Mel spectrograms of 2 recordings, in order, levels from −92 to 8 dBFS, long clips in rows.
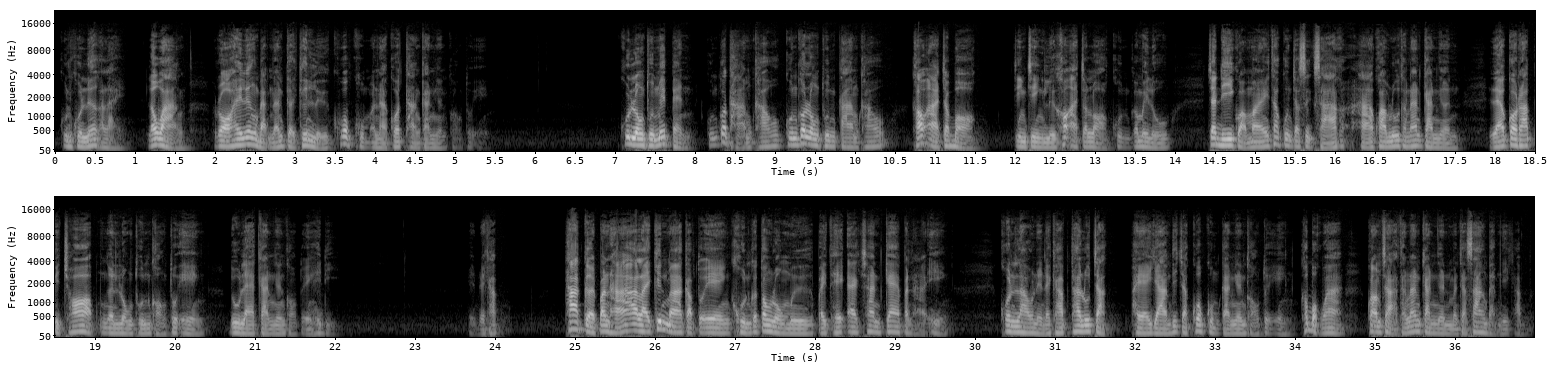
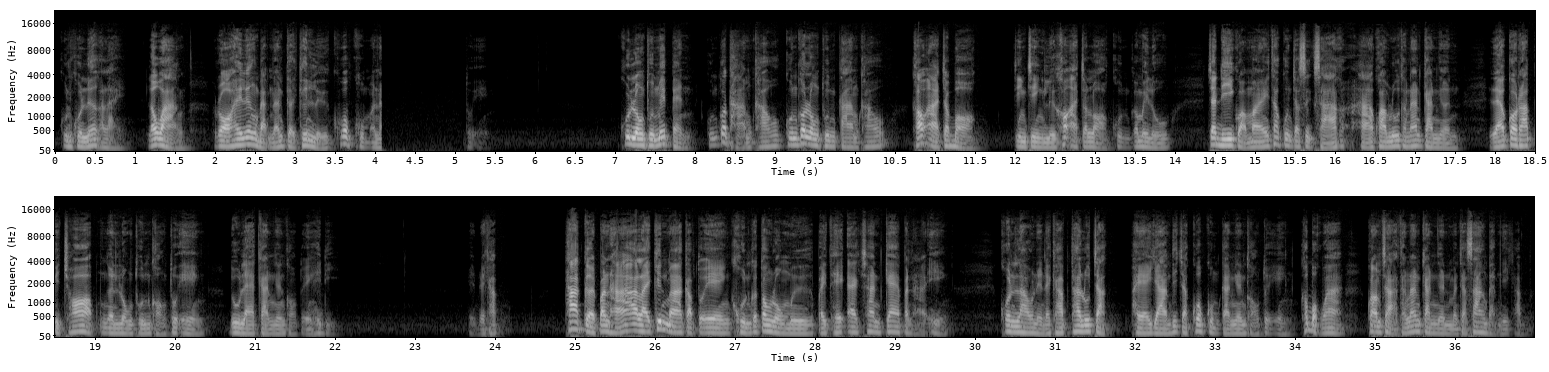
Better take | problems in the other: first | audio cutting out; at 4 s for 1 s

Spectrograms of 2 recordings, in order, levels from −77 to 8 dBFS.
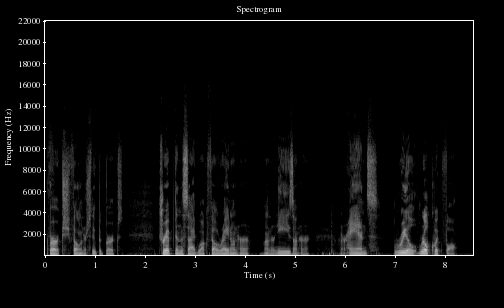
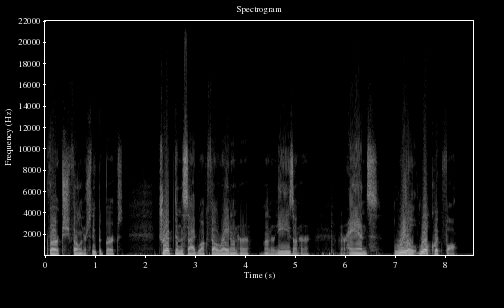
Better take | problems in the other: first | distortion; heavy; 6% of the sound clipped

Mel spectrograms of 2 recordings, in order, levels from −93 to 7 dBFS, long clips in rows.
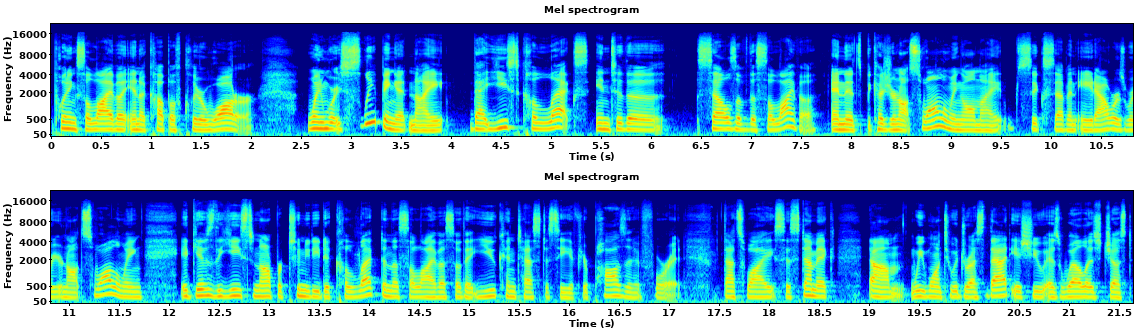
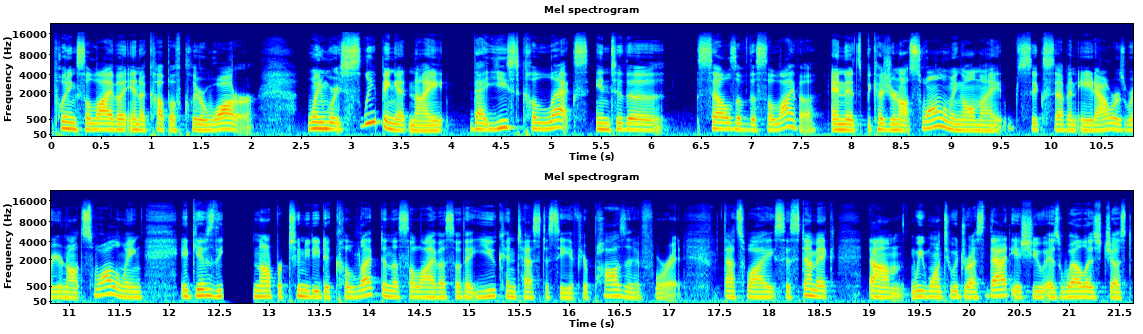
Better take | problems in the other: first | audio cutting out; at 13 s

